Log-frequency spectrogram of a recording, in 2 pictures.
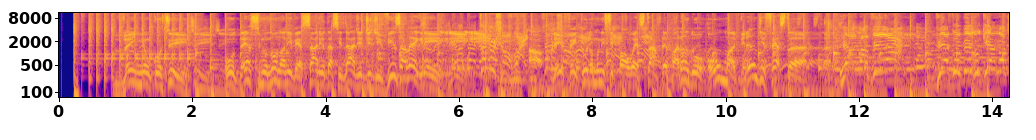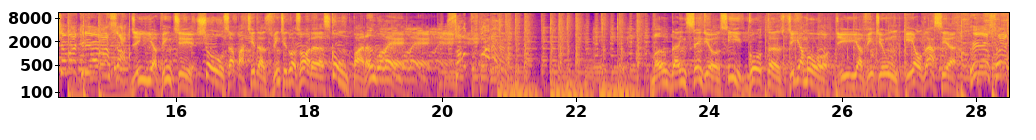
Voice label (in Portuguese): spoot aniversario; STUDIO WS; divisa alegre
